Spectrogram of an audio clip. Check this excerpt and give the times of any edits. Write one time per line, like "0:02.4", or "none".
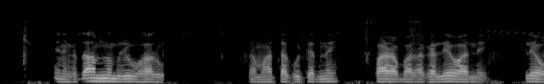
0:02.3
